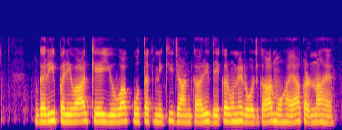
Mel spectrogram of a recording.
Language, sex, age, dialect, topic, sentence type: Hindi, female, 31-35, Marwari Dhudhari, banking, statement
